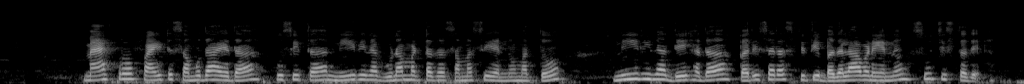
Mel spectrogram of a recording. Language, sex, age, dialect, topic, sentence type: Kannada, female, 56-60, Mysore Kannada, agriculture, statement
